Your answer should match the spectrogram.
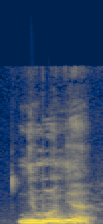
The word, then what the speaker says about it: pneumonia: know is not pronounced pneumonia pneumonia the p in pneumonia is not pronounced covered the p in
